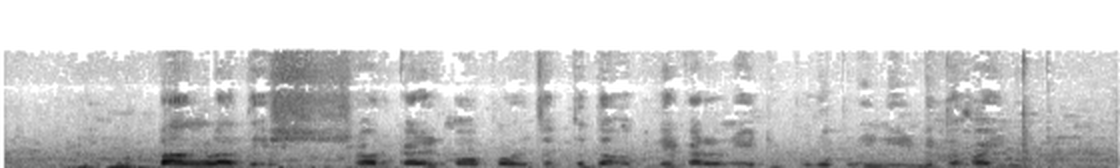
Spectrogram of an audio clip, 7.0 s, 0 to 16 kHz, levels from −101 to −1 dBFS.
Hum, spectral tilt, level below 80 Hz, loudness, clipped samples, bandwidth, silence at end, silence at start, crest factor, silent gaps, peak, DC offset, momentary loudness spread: none; -5.5 dB/octave; -38 dBFS; -23 LUFS; under 0.1%; 11.5 kHz; 0 s; 0.05 s; 22 dB; none; 0 dBFS; under 0.1%; 21 LU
